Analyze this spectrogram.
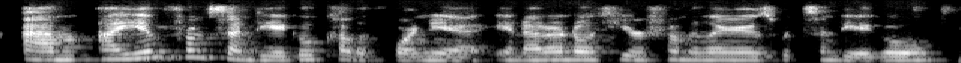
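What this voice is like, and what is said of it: Speaks with a slight accent. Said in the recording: “I noticed a little bit of an accent.”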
